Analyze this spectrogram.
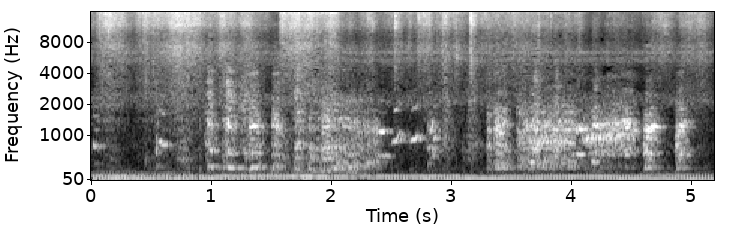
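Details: Several backyard hens cluck in soft, irregular bursts of low, throaty notes over a steady low mechanical hum.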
